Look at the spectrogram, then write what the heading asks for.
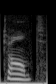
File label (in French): "tante", French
